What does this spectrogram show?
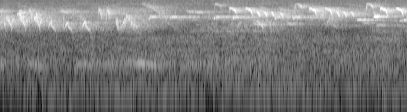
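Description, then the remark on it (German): Several birds chirp and twitter continuously in high, quick bursts in the Wernecker Schlosspark, a large park, recorded on a mobile phone, over a steady low outdoor rumble; no one speaks. “Ich muss mal still sein, damit ihr die Vögel auch richtig schön zwitschern hört.”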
